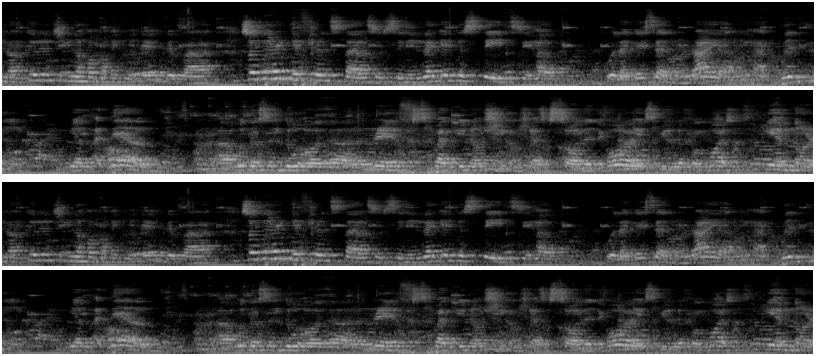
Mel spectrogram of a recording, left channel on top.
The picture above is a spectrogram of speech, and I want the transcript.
kay Regina ako makikinig, di ba? So there are different styles of singing. Like in the States, you have, well, like I said, Mariah, you have Whitney, you have Adele, who doesn't do all the riffs, but you know, she has a solid voice, beautiful voice. You have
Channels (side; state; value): right; quieter; 3.4 dB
